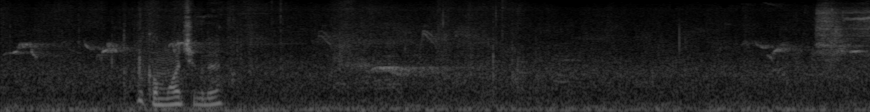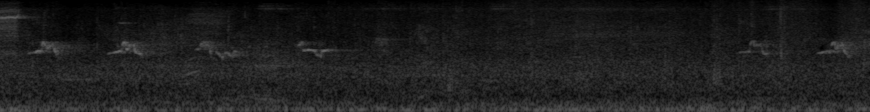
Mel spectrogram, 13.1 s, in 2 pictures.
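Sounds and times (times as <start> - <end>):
bird chirping: 0.0 - 1.5, 12.0 - 13.0
low outdoor rumble: 0.0 - 13.0.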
